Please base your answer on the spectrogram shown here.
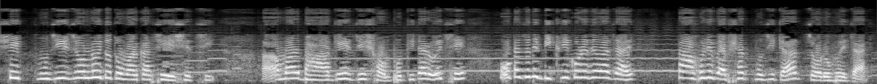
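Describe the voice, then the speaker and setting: A woman voices a caring village housewife in a cartoon moral story. Her high voice moves widely up and down, earnest and expressive, over faint background music. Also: fast, close to an everyday voice, rough recording. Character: caring, cautious village housewife, the elder sister-in-law.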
